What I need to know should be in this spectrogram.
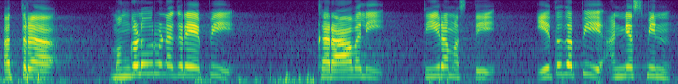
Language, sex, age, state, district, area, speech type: Sanskrit, female, 30-45, Karnataka, Dakshina Kannada, rural, spontaneous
